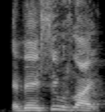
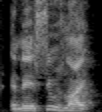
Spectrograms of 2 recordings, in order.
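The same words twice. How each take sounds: The two takes are said the same way.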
